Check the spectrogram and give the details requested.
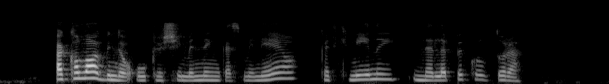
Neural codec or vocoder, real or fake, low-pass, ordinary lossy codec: codec, 16 kHz, 2 kbps, X-Codec, HuBERT features, trained on LibriSpeech; fake; 7.2 kHz; AAC, 32 kbps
